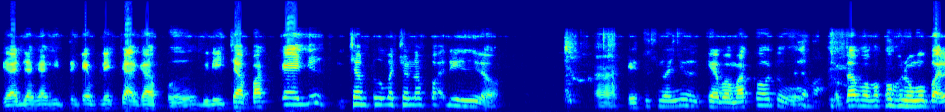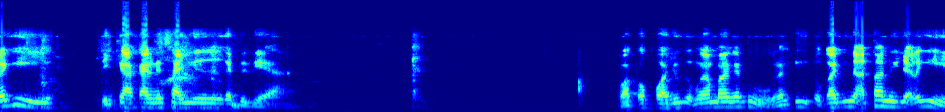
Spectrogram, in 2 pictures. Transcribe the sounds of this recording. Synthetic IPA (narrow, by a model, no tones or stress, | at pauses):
diad͡ʒakakit̪əkajpəlekaʔ̚ɡapəbiləit͡ʃampakajd͡ʒəit͡ʃamt̪umat͡ʃamnampaʔdiədɔh | a̰kit̪usəbənaɲəkajbamakawt̪ualabamakawbəlumobaʔlaɡi | dikaʔkalnəsajəkat̪ədḭa̰ | ma̰kawpuahd͡ʒuɡaməŋamankant̪unant̪it̪oʔkad͡ʒinaʔt̪anəkəd͡ʒaʔlaɡi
